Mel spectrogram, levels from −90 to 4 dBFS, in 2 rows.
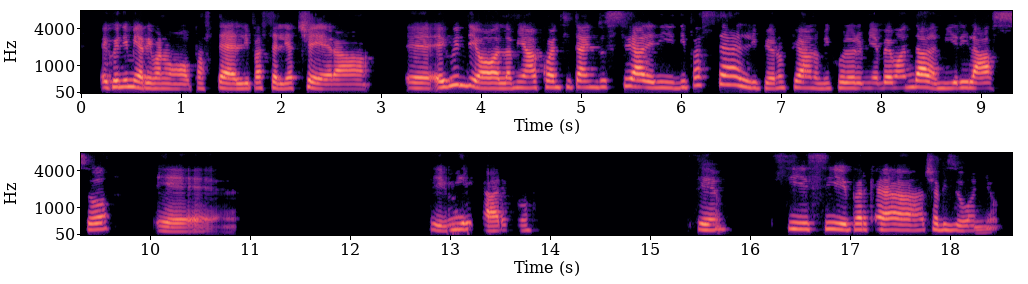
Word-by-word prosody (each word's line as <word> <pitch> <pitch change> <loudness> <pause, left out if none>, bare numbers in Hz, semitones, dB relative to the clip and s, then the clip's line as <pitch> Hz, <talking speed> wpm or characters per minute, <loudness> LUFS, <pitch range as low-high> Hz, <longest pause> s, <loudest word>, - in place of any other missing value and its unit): e 215 - -3
quindi 235 +2 +2
mi 240 -3 +3
arrivano 180 -4 0
pastelli, 185 -1 +2
pastelli 195 -1 -1
a 195 - 0
cera, 170 -3 0 0.4
ehm, 195 -1 +1
e 225 - +3
quindi 280 -3 +2
ho 190 -1 +7
la 190 0 +1
mia 205 0 0
quantità 225 +1 0
industriale 235 +1 +2
di 210 -1 -6
di 220 +3 -6
pastelli, 295 - 0
piano, 190 +1 -3
piano, 205 -2 -1
mi 185 +1 -9
coloro 195 0 -2
i - - -10
miei 190 -1 -8
bei 200 0 +2
mandala, 215 +1 +5
mi 195 +1 -4
rilasso 210 +3 0 0.4
e 295 - -5 1.9
Sì, 180 -5 -5
mi 215 +2 -2
ricarico. 185 -2 -4 1.7
Sì, 205 +1 -1 0.4
sì, 240 - -3
sì, 225 -1 -1
perché 205 -2 0
c'è 210 +2 -4
bisogno. 195 +7 -7
205 Hz, 125 wpm, -24 LUFS, 190-225 Hz, 1.9 s, ho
